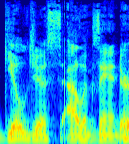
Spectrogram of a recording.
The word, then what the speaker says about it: Gilgeous-Alexander: Yes, his name's pronounced Gilgeous-Alexander.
